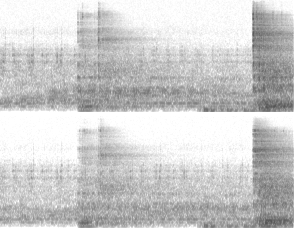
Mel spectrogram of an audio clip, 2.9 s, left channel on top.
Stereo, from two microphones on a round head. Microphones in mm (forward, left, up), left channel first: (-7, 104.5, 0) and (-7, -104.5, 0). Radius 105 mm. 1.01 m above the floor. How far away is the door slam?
About 5 m.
